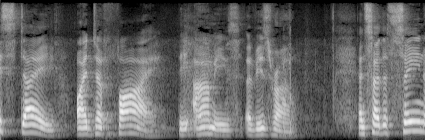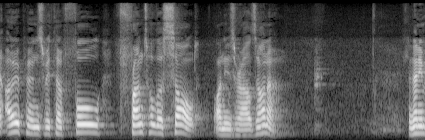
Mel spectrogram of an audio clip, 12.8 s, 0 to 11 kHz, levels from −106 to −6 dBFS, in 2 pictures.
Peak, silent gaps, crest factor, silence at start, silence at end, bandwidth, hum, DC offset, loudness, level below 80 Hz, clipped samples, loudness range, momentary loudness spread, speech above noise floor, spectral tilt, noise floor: -2 dBFS; none; 20 dB; 0 s; 0 s; 10.5 kHz; none; under 0.1%; -22 LUFS; -84 dBFS; under 0.1%; 5 LU; 11 LU; 41 dB; -4 dB/octave; -62 dBFS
